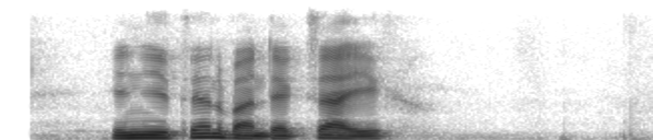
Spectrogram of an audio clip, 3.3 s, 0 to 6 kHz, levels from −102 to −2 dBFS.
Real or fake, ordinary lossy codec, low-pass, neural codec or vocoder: real; Opus, 64 kbps; 5.4 kHz; none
